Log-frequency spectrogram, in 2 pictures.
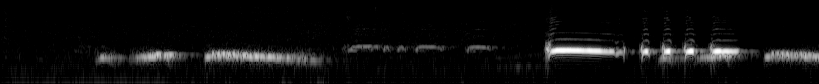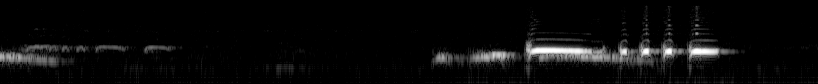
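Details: Local zebra dove calling loudly to lure and provoke rival doves: two phrases about six seconds apart, each starting with soft low coos that build into a loud run of rapid, bubbly, ringing hoots.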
